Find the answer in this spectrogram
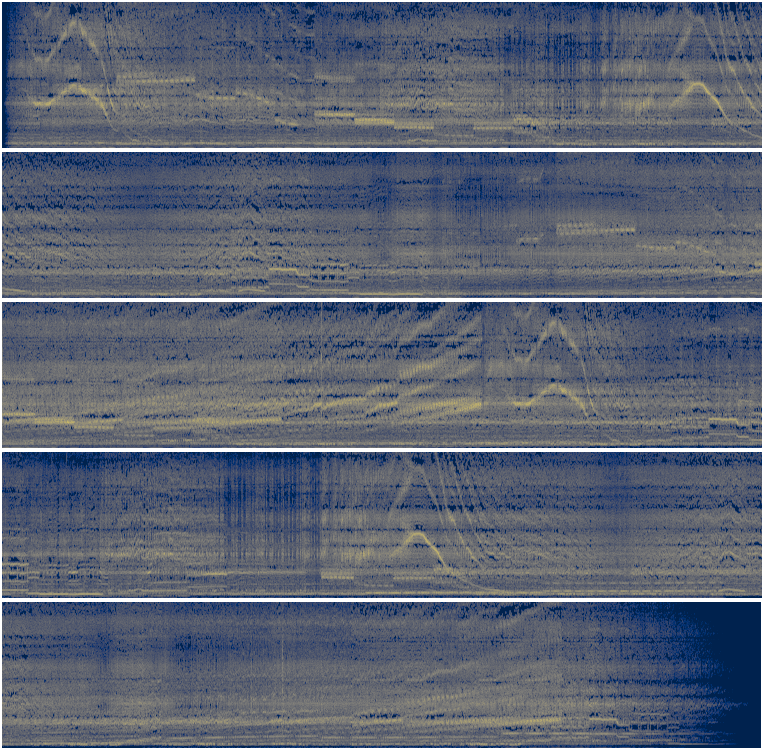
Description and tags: This is the sound of a multi-tracked circuit bent toy piano.
Listen. Download. Enjoy.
